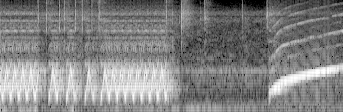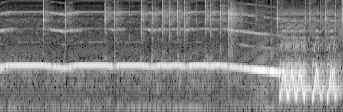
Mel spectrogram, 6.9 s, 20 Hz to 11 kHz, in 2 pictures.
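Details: Senken 40 W electronic siren after repair of broken mic PCB track, power track and scorched board section, fitted with mic switch; sounds cleanly, switching between fast warbling yelp and long steady wail: normal siren operation.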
